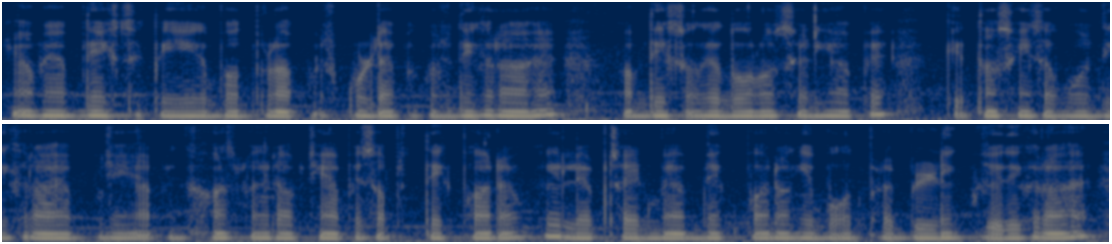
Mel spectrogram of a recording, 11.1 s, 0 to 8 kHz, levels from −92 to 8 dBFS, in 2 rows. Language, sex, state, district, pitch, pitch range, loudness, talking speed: Hindi, male, Bihar, Purnia, 115 Hz, 110-120 Hz, -43 LUFS, 335 wpm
